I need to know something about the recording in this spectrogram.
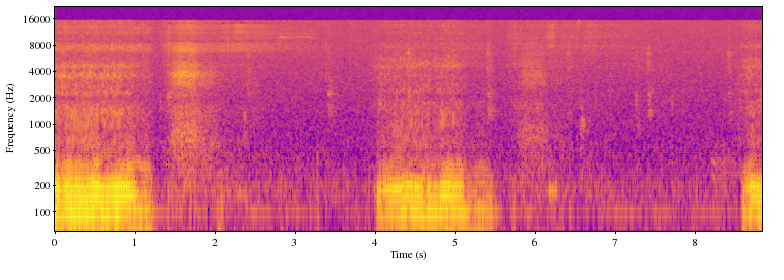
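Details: Dalmatian pup asleep, its snoring likened to an old man's: three throaty, rattling inhalations roughly every four seconds, separated by near-silent pauses in a small room.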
